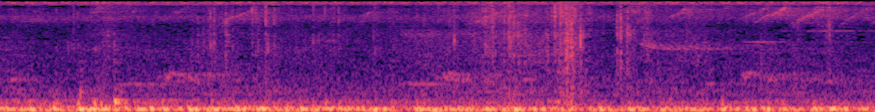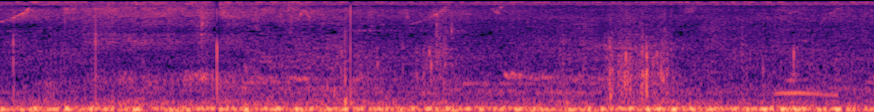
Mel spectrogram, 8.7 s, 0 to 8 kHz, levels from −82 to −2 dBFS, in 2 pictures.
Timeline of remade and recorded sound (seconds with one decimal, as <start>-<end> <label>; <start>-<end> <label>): 0.0-4.8 recorded; 4.8-5.6 remade; 5.6-8.7 recorded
